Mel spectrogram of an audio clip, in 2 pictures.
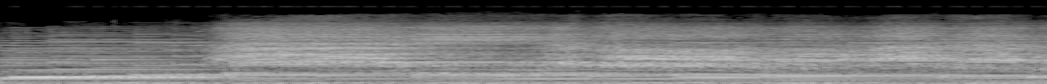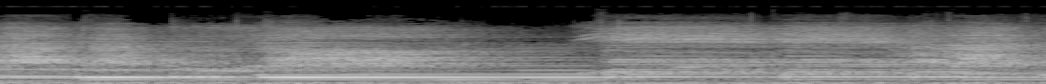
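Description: Children's choir singing a song together in long held notes that step from pitch to pitch, accompanied on grand piano.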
